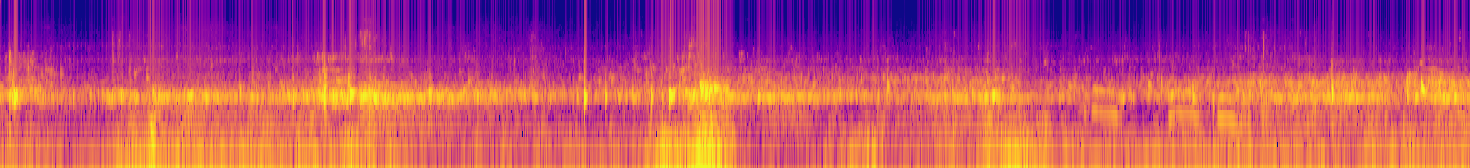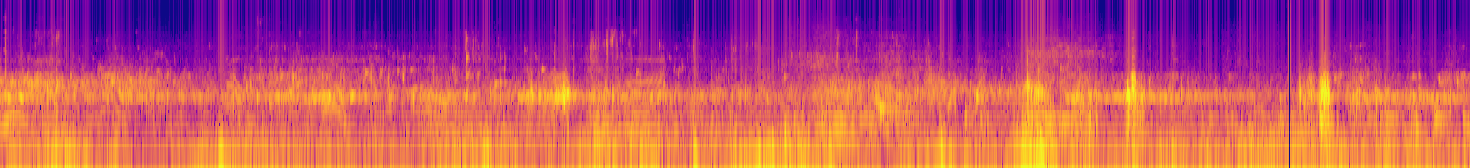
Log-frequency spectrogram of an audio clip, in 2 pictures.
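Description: Muffled underwater sound picked up by a submerged camera: a steady drone with scattered low thuds and knocks, the strongest about seven seconds in and again near the end.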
